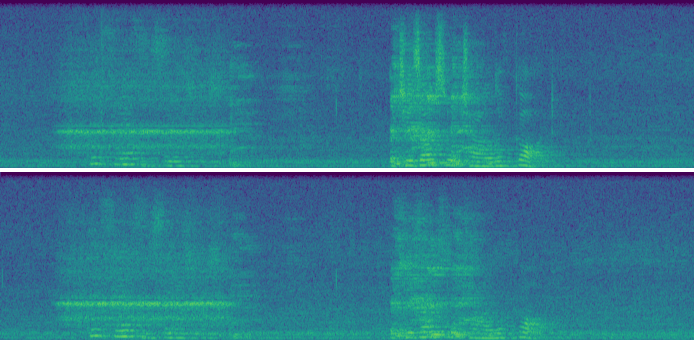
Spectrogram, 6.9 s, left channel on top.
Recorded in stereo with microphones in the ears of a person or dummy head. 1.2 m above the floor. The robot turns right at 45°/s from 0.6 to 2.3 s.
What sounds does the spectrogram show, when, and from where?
0.9 s a woman speaking: 70° right, 2 m; by 2.2 s 10° right, 2 m
2.3 s a cough: 40° left (ahead or behind), 3.5 m
3.9 s a woman speaking: 60° left (ahead or behind), 1.5 m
